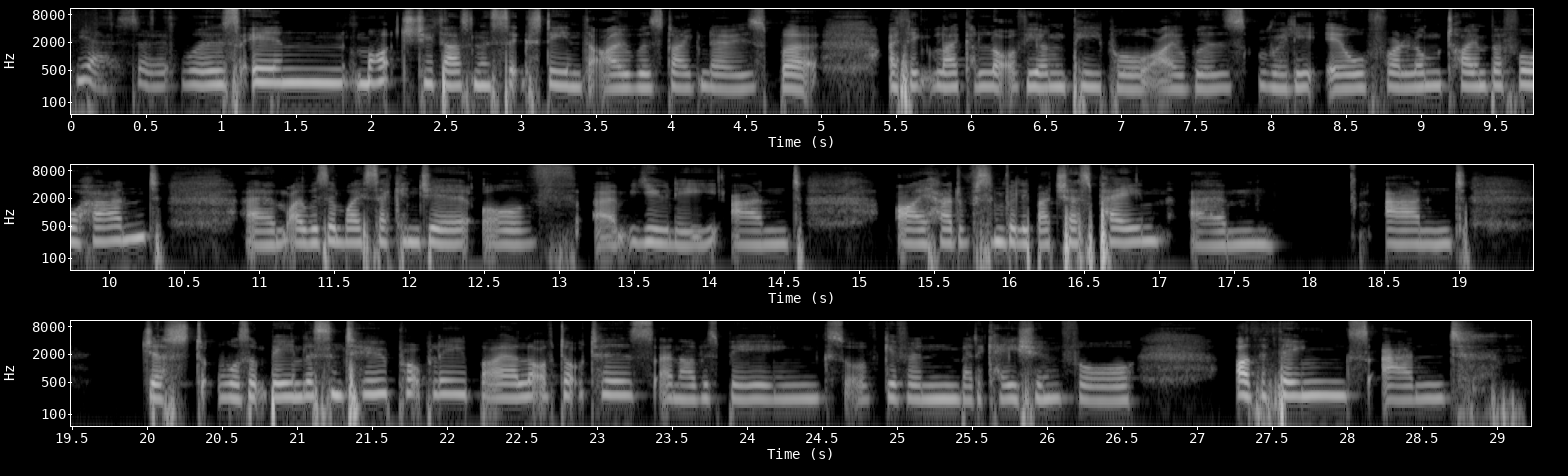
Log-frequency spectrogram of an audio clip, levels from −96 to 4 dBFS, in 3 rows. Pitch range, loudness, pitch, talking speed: 210-240 Hz, -37 LUFS, 220 Hz, 155 wpm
